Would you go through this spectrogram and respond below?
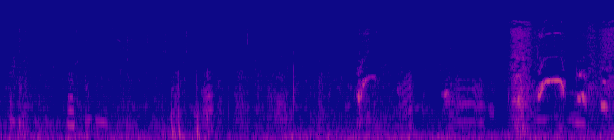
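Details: Puppies feeding from their mother, mostly quiet with soft shuffling, then a few thin, high whines near the end, one clear rising-and-falling whimper standing out.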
